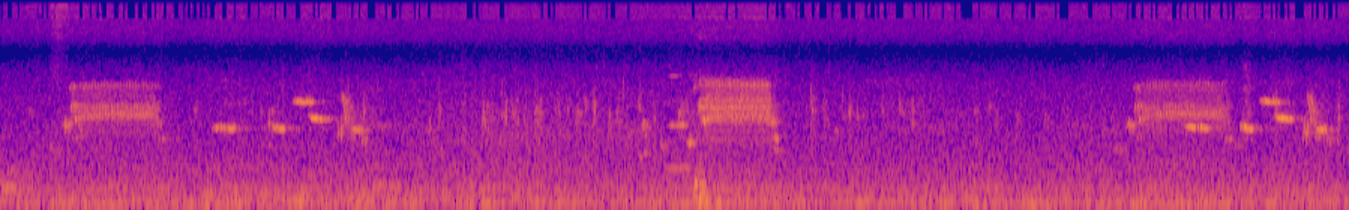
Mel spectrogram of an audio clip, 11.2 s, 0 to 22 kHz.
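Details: Red-winged blackbirds in Russell County, Kansas, on 4 March 2023 give harsh, buzzy bursts about every four and a half seconds, mixed with short high chips and whistles over a low rumbling background.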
